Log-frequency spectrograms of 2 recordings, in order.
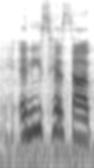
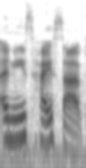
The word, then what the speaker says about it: Anise Hyssop: was my Anise Hyssop, which I was pronouncing wrong this whole time. Thank you so much to whoever called me out in my last video. It's Anise Hyssop, not Anise Hyssop, so I appreciate it.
